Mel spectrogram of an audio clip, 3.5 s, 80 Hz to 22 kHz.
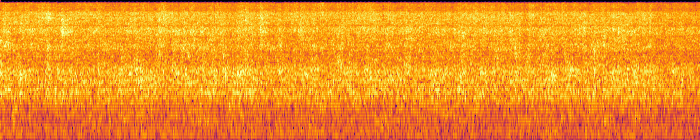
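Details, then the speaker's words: Hotpoint top-load washer in service diagnostic mode, water-level pressure test past the 2-inch mark: steady hiss and gush into tub with no buzzing, chatter or hammering; pressure switch believed to be working correctly. "The 3-inch mark has been reached. The 4-inch mark just got reached. I believe the pressure valve's working right."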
